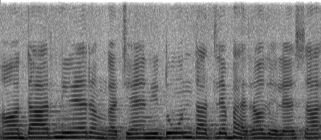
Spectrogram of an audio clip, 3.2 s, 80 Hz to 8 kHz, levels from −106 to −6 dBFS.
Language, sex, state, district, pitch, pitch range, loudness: Konkani, female, Goa, North and South Goa, 235 Hz, 225-245 Hz, -14 LUFS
